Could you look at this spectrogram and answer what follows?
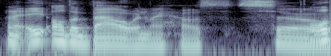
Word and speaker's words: bao: I am really hungry, and I ate all the bao in my house. So Or the what? All the what? Bao, BAO. It's like BAO? steamed pork buns. Oh, pow. Okay. All right. It's spelled with a B, right?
